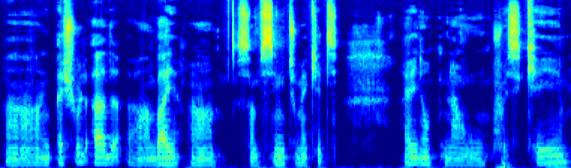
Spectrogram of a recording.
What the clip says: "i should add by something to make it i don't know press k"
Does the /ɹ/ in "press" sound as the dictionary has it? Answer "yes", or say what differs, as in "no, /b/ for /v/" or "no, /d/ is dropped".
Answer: no, /w/ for /ɹ/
